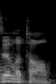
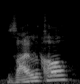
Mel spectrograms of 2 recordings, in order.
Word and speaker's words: xylitol: Xylitol. Xylitol?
